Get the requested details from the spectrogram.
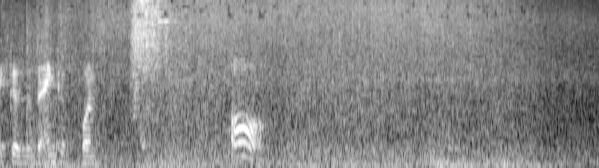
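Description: Fire roars in a long blast of flame.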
